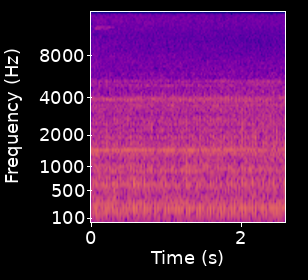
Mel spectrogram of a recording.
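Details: Tracker turbo diesel pickup after valve replacement, electromagnetic valve controlling the throttle butterfly with the turbo: quiet, steady idle hum with no knocks or surging, taking a long time to warm up; sounds normal.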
